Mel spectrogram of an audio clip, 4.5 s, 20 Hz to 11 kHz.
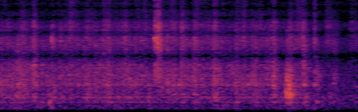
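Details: Samsung WF337AAW/XAA front-load washer, spider arm recently replaced: soft irregular knocks every second or so over quiet drum rumble during the wash cycle; washer knocking.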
